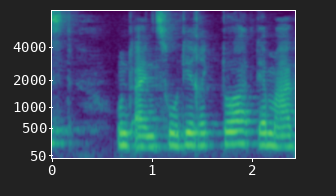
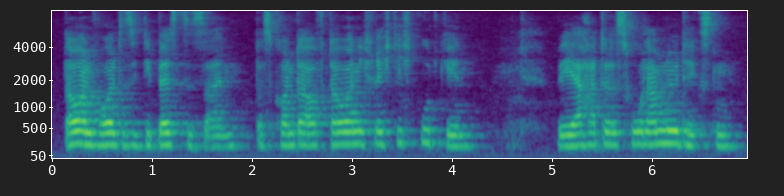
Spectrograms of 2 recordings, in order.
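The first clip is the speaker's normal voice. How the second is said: plain reading voice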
